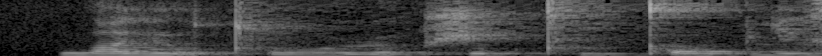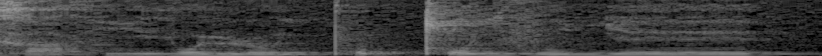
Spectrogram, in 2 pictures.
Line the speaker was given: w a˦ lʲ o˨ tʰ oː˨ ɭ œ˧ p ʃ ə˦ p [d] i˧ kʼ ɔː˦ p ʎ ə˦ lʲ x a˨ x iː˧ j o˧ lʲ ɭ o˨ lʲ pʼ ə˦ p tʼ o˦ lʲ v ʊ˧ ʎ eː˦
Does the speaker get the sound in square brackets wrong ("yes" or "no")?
yes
